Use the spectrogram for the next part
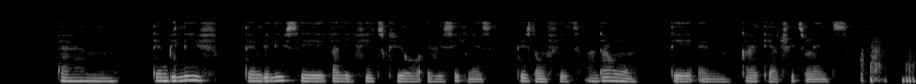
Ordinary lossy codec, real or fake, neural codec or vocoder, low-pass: none; real; none; none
